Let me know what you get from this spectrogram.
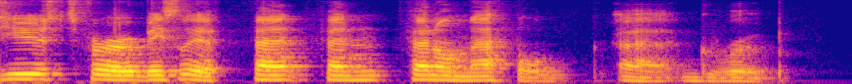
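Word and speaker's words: phenyl: The name fennel produced pronounced fennel uh abbreviated as ph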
